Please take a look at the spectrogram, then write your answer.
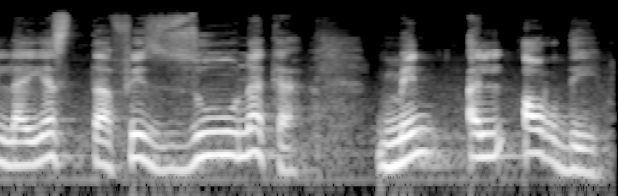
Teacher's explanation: ناظرین من میں ویسے نون ساکن ہوگا، جب ملا کر پڑھیں گے تو نون پر زبر آئے گا۔ الارض کے لام ساکن کے ساتھ ملائیں گے، درمیان میں سے الف یعنی حمزہ کو حذف کریں گے · وَإِن كَادُوا لَيَسْتَفِزُّونَ، یہ علیحدہ ہے، کا علیحدہ ہے، ملا کر پڑھیں گے لَيَسْتَفِزُّونَكَ مِنْ الْأَرْضِ۔ ناظرین من میں ویسے نون ساکن ہوگا، جب ملا کر پڑھیں گے تو نون پر زبر آئے گا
